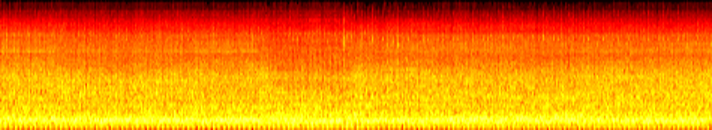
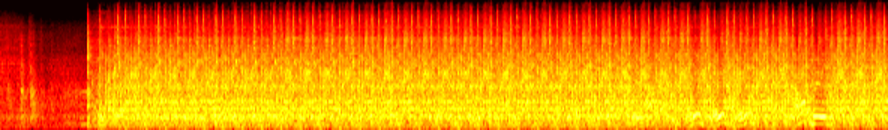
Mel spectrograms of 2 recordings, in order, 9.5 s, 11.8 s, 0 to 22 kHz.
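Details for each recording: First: Cub Cadet 108 single-cylinder: steady idle, firing evenly with no misses; normal running, though the carburetor float sticks and needs a rebuild. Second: Cub Cadet 108 garden tractor after sitting, fuel turned on, fresh battery: starter cranks steadily about four times a second but never catches; fuel present, spark very weak; cranks but no start, weak spark.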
